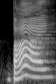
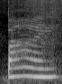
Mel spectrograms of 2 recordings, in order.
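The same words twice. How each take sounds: First: Firm, louder bye; assertive toddler. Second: Higher, drawn-out little bye; toddler's bye. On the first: Mom imitating her daughter at the door, assertive. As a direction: imitate a little kid announcing bye with force. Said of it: "Like, assertive now". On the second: Mom imitating her daughter after a sigh, gentle toddler voice. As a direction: imitate a small child's long, easy bye. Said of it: "And she's like". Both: Retold or imitated.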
